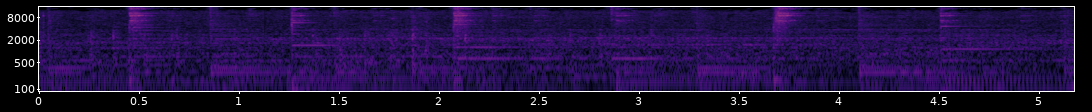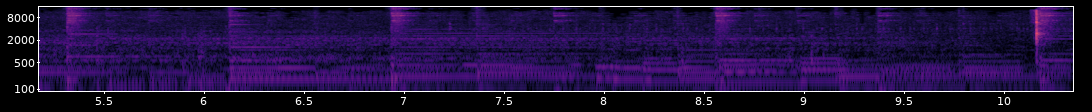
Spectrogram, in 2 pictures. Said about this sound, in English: This is a Southern Region British Rail Class 205 diesel electric multiple unit, built by Eastleigh between 1957 and 1962.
